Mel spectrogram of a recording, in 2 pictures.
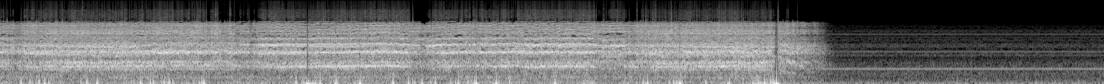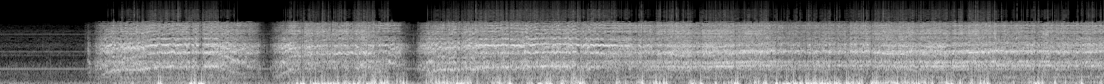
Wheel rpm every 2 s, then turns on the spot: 220, 220, 220, 190, 10, 0, 130, 140, 200, 220, 230.
none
